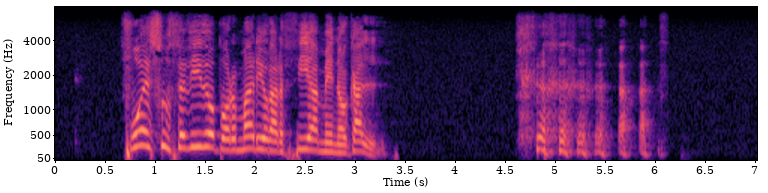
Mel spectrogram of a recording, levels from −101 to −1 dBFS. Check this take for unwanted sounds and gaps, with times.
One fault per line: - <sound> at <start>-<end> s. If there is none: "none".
- laugh at 4.6-6.1 s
